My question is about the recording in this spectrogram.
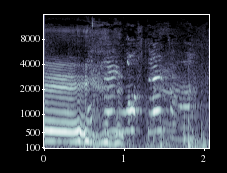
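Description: A young child's long, held excited shout that ends about half a second in, followed by shorter wavering excited vocal sounds.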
